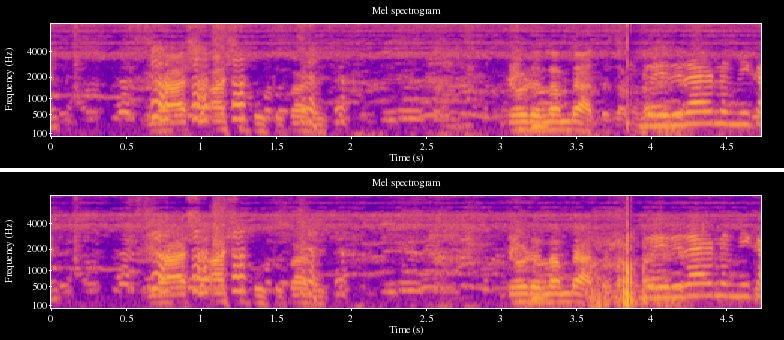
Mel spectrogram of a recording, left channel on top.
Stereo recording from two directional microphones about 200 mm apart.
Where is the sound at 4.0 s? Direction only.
20° left (ahead or behind).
